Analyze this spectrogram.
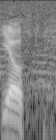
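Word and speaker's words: Jost: St and and her name is y it's pronounced yast we met her this morning we'll be talking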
